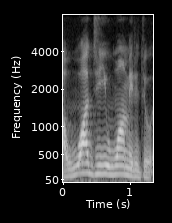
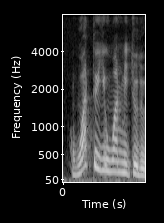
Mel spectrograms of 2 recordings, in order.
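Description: First: "What do you want me to do" linked and reduced, words run together; natural connected American English. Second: Higher-pitched learner imitation, each word of "What do you want me to do" separate; learner's careful pronunciation. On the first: Shown as a demonstration. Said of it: "Por ejemplo, la frase será". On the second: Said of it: "Y vosotros diréis".

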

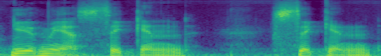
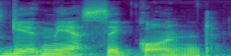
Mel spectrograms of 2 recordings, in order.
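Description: First: "second" as "SEK-end", falling; correct pronunciation. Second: "second" ending in a full "kond"; wrong pronunciation. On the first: Teacher correcting the phrase, right SEK-end. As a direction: reduce the o of "second" to a weak e. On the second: Teacher showing the error in a phrase, wrong se-KOND. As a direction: misread "second" with a strong o. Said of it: "no es". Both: Shown as a demonstration.

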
